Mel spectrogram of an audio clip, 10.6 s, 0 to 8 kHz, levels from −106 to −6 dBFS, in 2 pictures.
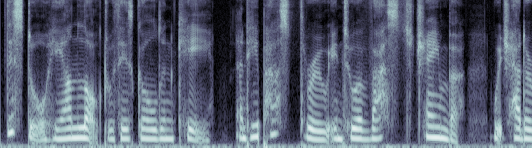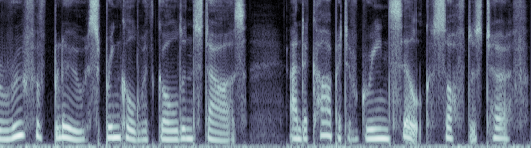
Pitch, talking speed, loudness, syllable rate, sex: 200 Hz, 200 wpm, -22 LUFS, 4.6 syllables/s, female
